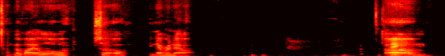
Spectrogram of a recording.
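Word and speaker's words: Tagovailoa: never would have thought tua's last name would have been pronounced Tong of vioa so you never know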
